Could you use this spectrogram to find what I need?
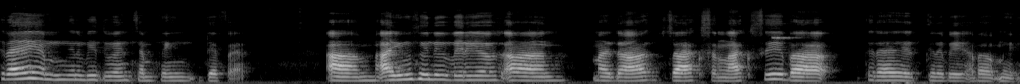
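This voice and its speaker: With a bright, sharp tone at a medium pitch, a woman speaks with ordinary pitch variation and big swings in loudness. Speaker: hard of hearing vlogger. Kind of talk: casual Q&A vlog. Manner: frequent fillers like um.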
